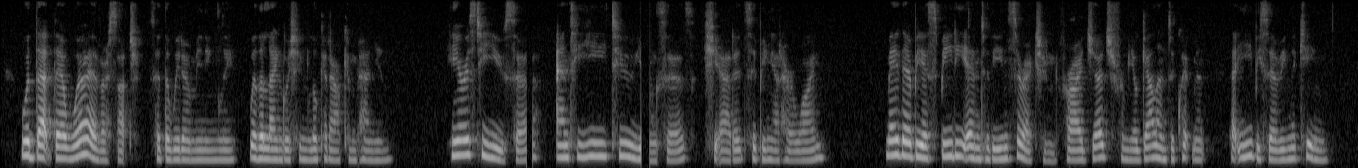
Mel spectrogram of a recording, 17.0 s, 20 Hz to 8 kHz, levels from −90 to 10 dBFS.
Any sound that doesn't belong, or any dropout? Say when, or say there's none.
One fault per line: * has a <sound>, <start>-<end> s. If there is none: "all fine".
* has a dropout, 6.6-6.7 s
* has a dropout, 8.0-8.1 s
